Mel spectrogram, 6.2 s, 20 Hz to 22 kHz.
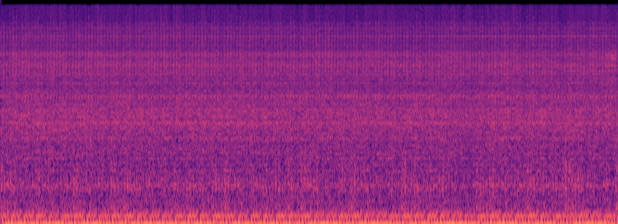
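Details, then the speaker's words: Mk1 Austin Mini with an Arden 8-port head, cold idle with no idle air control valve: revs surge up and down instead of settling as the ignition-based idle control switches in and out. The idle is hunting. "when you sit in the early and see the idols jumping around all over the place it switches out of control the idol love"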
